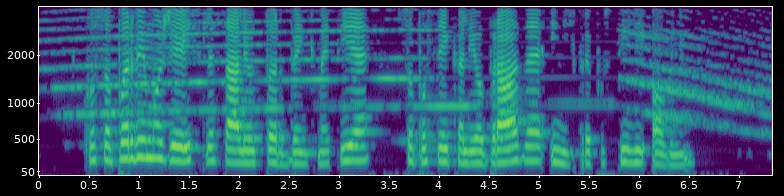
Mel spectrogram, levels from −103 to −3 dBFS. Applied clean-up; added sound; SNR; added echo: classical method spectral subtraction.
